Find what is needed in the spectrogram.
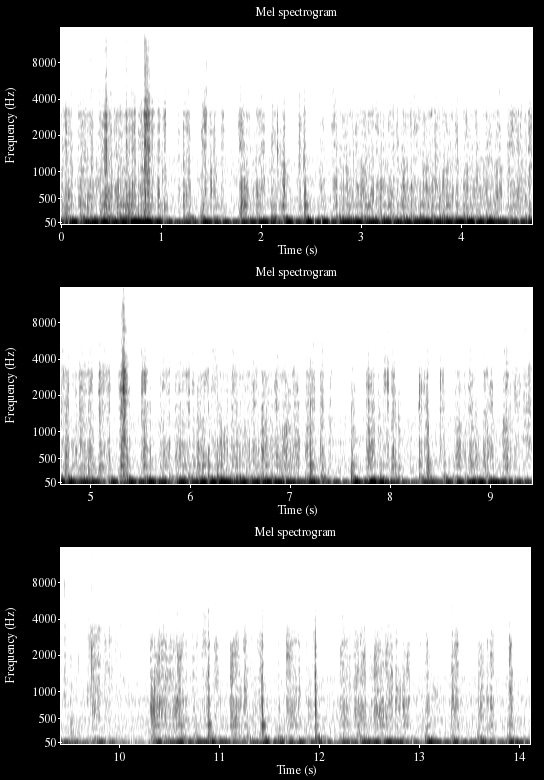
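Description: A plastic zip tie stirring two-part epoxy on a piece of cardboard on a wooden bench: irregular scraping and small taps over low dull thuds, with a brief lull about ten seconds in.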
